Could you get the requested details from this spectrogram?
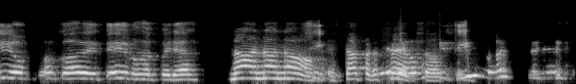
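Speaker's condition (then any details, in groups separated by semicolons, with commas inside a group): Cerebral palsy; respiratory arrest at birth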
